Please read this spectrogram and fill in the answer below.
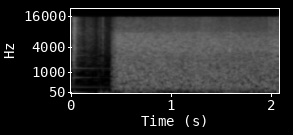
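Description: Steady rushing noise of strong wind on the microphone mixed with surf, starting about half a second in after a music note ends.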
